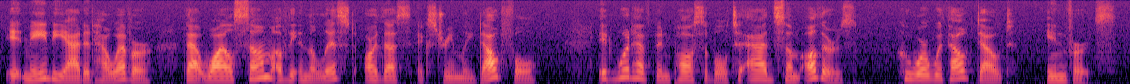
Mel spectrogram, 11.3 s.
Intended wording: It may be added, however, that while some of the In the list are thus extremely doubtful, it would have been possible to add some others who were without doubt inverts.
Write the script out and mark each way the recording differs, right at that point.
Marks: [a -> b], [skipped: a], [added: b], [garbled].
It may be added, however, that while some of the In the list are thus extremely doubtful, it would have been possible to add some others who were without doubt inverts.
